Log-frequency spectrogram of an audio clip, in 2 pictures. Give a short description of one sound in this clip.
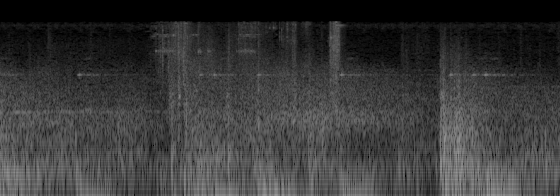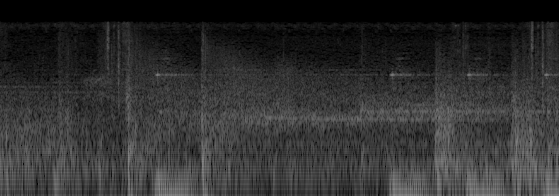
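Footsteps patter quickly across grass and dirt.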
